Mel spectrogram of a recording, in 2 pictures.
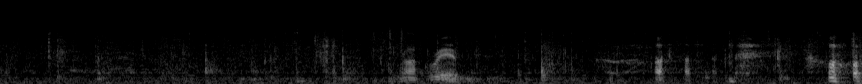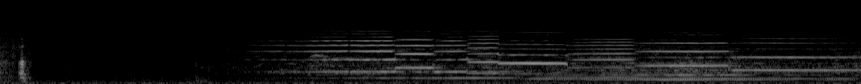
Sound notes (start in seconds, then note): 6.0 laughs; 11.1 pensive music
